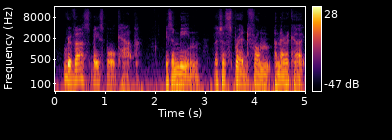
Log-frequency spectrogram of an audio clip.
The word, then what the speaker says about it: meme: a Greek word, "my meme," and I subtracted the initial "mi" and just called it "meme." I wanted something that ideally should have rhymed with "gene," but it doesn't quite rhyme with "gene."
